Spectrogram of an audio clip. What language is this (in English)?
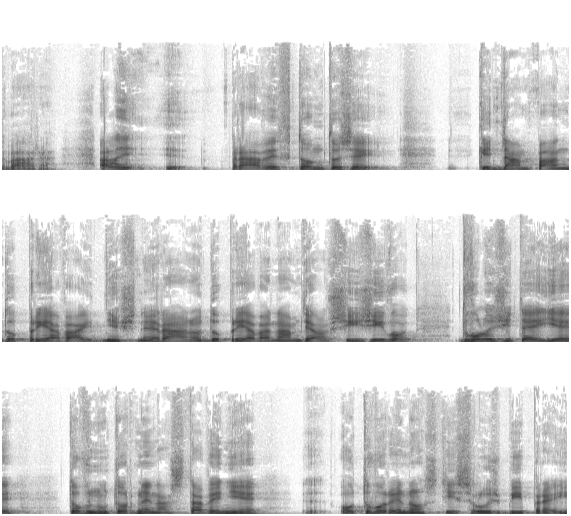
Slovak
